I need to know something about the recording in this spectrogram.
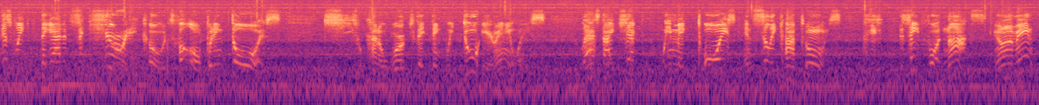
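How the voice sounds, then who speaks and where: Exasperated American worker, folksy, sarcastic, animated, video game character, noisy old recording. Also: male voice, measured pace. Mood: wry griping. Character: exasperated male toy-and-cartoon studio worker griping about security. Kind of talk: acted audio log in a horror video game. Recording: noisy, rumbling vintage audio log.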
